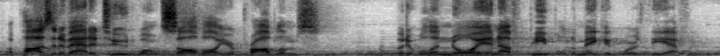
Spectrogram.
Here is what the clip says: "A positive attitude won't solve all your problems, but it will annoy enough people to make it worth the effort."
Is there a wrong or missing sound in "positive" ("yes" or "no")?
no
